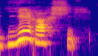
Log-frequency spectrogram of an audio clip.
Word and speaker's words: hiérarchie: y est rare si le h ne se prononcent pas lle rare les deux aires sous bien prononcé pour prononcer sa essaye de rugir comme un lion rares rares chi ici on a le son chaud shi y est rare shi yee hiérarchie dans une phrase julie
